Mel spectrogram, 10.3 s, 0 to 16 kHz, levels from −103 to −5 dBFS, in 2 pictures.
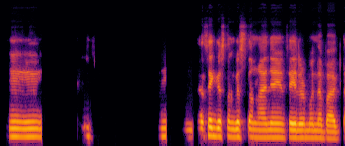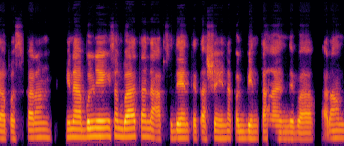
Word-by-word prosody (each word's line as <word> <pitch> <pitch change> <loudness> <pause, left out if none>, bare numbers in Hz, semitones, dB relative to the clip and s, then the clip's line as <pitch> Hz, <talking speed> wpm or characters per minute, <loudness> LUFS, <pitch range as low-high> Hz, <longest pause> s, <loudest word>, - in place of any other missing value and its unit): Mm. 165 0 +1 1.8
Mm. 170 0 -4 0.5
Kasi 165 +2 0
gustong-gusto 165 -1 +1
nga 150 0 0
niya 150 0 +2
yung 145 - -12
Sailor 150 -1 +3
Moon 145 0 -3
na 145 - -1
bag, 130 -1 0
tapos 135 -1 -4
parang 155 +1 -2 0.3
hinabol 160 +1 +4
niya 175 0 +6
yung - - 0
isang 170 0 -2
bata, 170 +1 +5
na-aksidente, 145 -1 0
tas 130 - -2
siya 140 0 -1
yung 135 - -6
napagbintangan, 135 -1 -2
'di 130 - 0
ba? 120 -1 -1
Parang 140 0 -4
150 Hz, 150 wpm, -26 LUFS, 135-165 Hz, 1.8 s, niya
